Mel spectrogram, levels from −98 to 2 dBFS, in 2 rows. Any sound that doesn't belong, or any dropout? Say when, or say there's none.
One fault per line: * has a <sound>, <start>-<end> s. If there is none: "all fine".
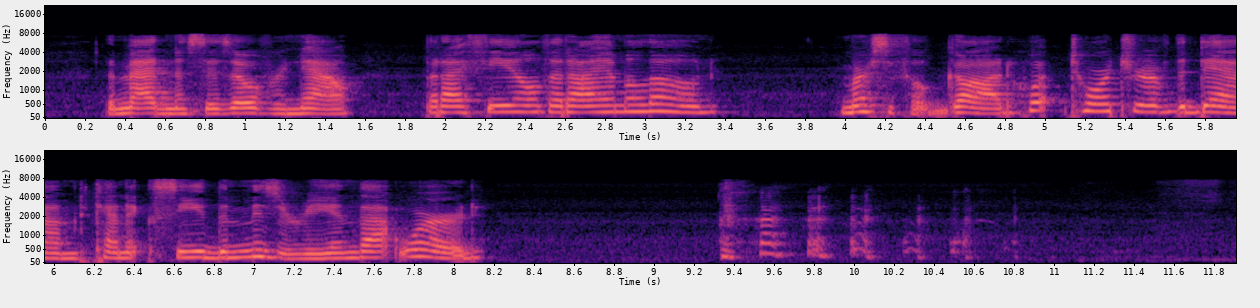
* has a laugh, 9.3-10.9 s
